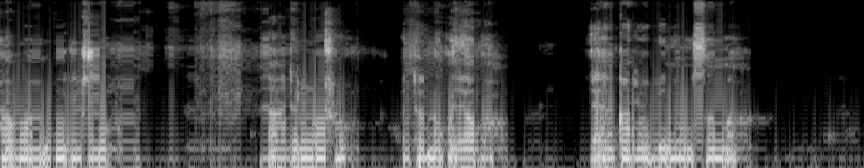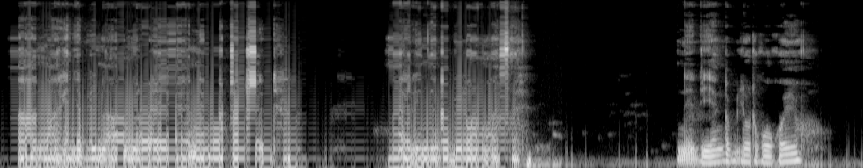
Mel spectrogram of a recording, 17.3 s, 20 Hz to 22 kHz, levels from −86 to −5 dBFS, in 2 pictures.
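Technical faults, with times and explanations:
0.01 to 13.8 s, robotic sound from repeated short buffers: the speech becomes a stiff, metallic buzz pitched at 188 Hz that only loosely tracks the talking. The likely cause is audio arriving too slowly, so playback keeps looping a fragment of about 5.3 ms, one period of that buzz, to fill the gaps while the real signal is dropped. Most of this stretch, roughly two thirds or more, consists of these repeats.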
